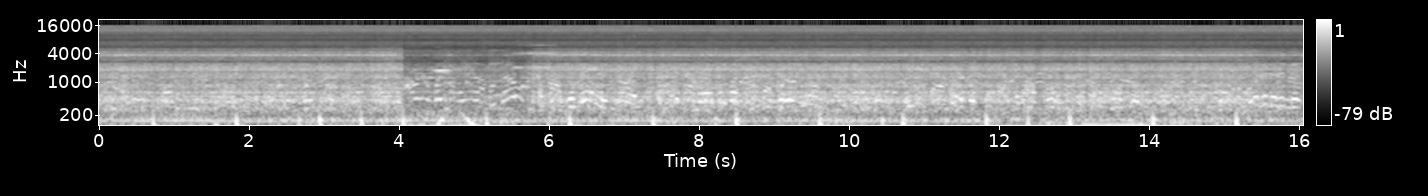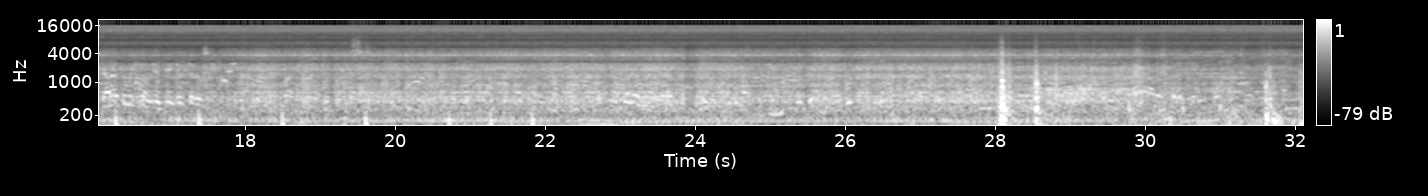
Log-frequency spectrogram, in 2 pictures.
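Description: A car idling while stopped, heard from inside the cabin, with radio speech and music playing quietly over it.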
